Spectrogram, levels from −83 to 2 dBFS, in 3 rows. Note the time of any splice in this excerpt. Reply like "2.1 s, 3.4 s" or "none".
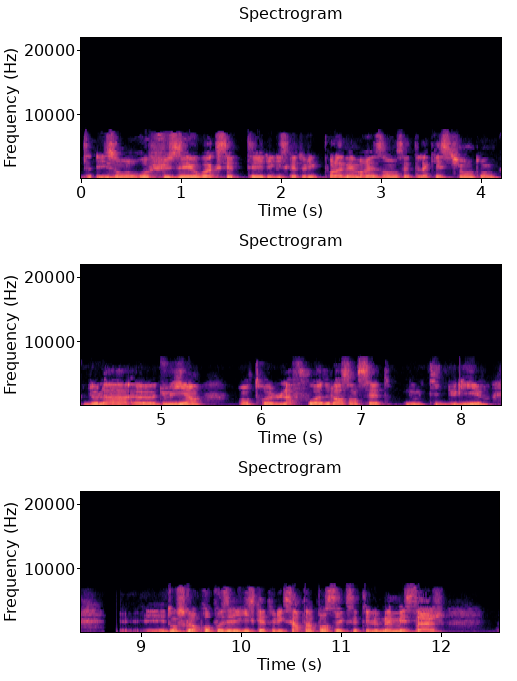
3.4 s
